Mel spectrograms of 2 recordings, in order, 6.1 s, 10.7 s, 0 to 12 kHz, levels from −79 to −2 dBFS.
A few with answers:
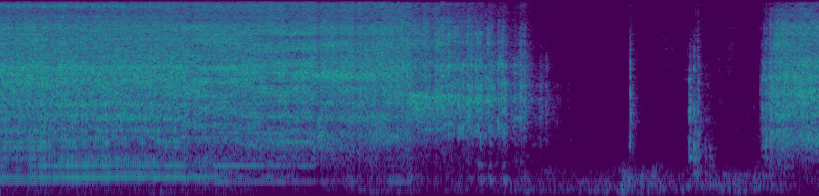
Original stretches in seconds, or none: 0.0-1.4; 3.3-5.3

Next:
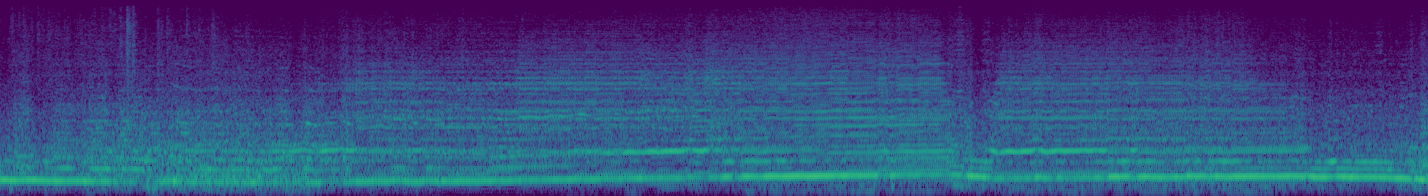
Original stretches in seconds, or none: 0.0-3.3; 3.9-4.8; 5.5-10.7

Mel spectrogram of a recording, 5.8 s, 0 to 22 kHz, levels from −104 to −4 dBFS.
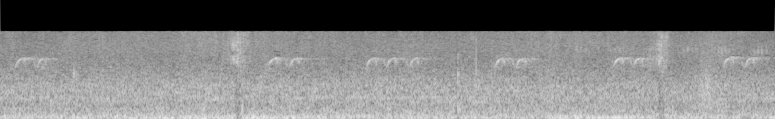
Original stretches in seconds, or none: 0.0-5.8

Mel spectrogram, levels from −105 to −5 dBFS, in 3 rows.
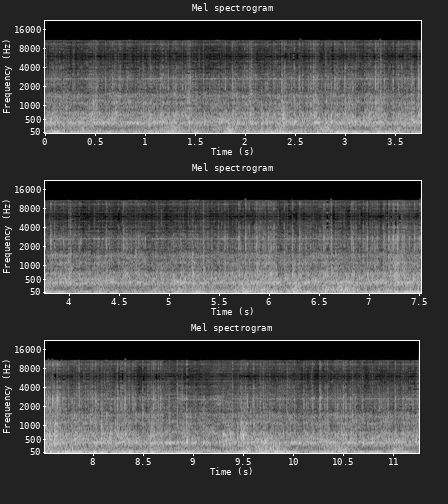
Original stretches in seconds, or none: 0.0-8.7; 9.4-11.3

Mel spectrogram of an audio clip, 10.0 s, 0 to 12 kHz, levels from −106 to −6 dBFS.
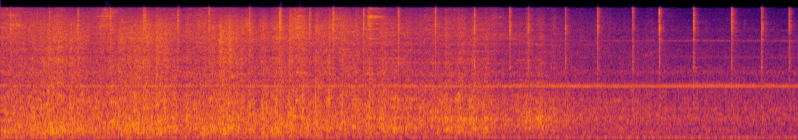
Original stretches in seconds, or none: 0.0-10.0

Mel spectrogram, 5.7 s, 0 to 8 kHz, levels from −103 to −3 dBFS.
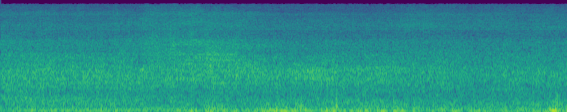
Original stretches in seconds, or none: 0.0-1.4; 2.4-5.7

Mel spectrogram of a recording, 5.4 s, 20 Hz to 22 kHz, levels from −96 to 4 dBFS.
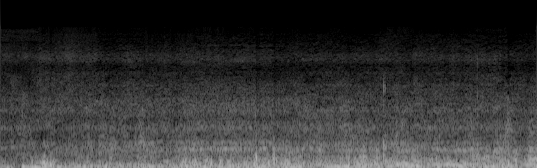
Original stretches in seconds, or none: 1.8-2.9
